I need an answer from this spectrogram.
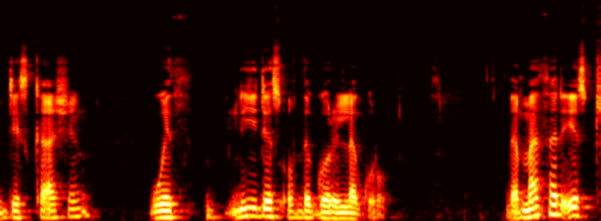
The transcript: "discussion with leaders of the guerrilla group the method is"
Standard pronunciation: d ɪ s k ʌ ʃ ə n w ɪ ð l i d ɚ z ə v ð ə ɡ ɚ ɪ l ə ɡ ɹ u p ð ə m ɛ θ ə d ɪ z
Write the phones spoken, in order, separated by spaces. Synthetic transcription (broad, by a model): d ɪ s k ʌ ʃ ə n w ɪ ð l i d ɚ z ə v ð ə ɡ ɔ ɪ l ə ɡ ɹ u p ð ə m ɛ θ ə d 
